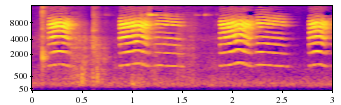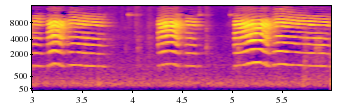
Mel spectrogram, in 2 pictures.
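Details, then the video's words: Pet dog giving a run of squeaks: shrill, tonal, arching notes, some doubled, repeating about once a second over six seconds in a quiet setting. "Squeaky sound on my dog"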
